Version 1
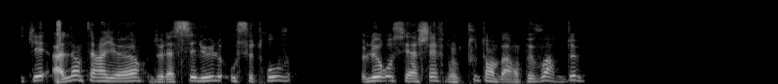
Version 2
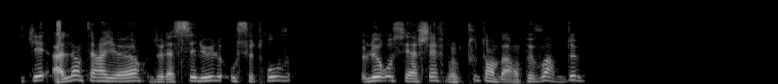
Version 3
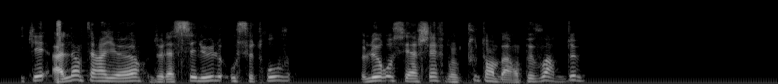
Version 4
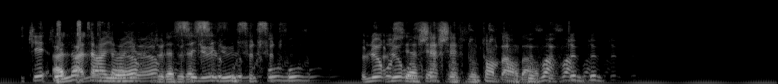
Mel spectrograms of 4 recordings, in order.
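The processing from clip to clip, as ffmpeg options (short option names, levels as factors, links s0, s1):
-af "highpass=68,volume=0.841"
-af "aeval=exprs='val(0)+0.001*(sin(2*PI*60*n/s)+sin(2*PI*2*60*n/s)/2+sin(2*PI*3*60*n/s)/3+sin(2*PI*4*60*n/s)/4+sin(2*PI*5*60*n/s)/5)':c=same"
-filter_complex "[0:a]asplit=2[s0][s1];[s1]aecho=0:1:202|404|606:0.668|0.1|0.015[s2];[s0][s2]amix=inputs=2:normalize=0,acrossover=split=730[s3][s4];[s3]aeval=exprs='val(0)*(1-0.7/2+0.7/2*cos(2*PI*1.7*n/s))':c=same[s5];[s4]aeval=exprs='val(0)*(1-0.7/2-0.7/2*cos(2*PI*1.7*n/s))':c=same[s6];[s5][s6]amix=inputs=2:normalize=0,volume=1.26"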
